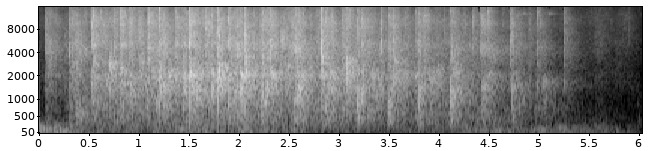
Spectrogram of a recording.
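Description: Audience applauding. It swells over the first couple of seconds and fades out near the end.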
